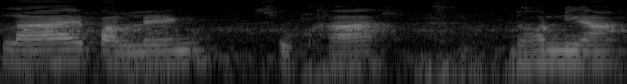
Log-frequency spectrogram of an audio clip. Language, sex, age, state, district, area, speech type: Assamese, female, 60+, Assam, Golaghat, urban, spontaneous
